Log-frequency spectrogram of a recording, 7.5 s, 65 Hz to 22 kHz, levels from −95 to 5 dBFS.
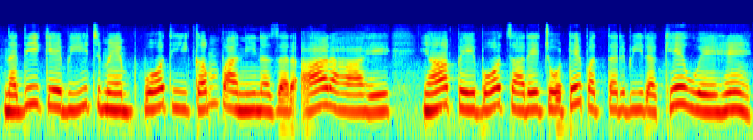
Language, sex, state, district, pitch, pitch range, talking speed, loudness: Hindi, female, Rajasthan, Jaipur, 240 Hz, 230-260 Hz, 175 wpm, -12 LUFS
